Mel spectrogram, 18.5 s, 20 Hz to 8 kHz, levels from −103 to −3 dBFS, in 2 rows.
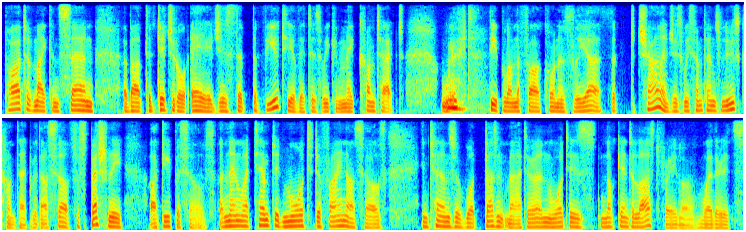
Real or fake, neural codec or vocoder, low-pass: fake; codec, 16 kHz, 1.1 kbps, Voila-Tokenizer; 7.2 kHz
